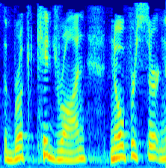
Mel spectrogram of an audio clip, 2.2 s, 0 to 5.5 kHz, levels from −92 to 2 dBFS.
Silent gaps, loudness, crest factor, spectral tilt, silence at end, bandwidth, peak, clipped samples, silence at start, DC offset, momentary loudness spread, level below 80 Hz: none; -30 LUFS; 18 dB; -8 dB/octave; 0 s; 5.4 kHz; -14 dBFS; under 0.1%; 0.05 s; under 0.1%; 5 LU; -76 dBFS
